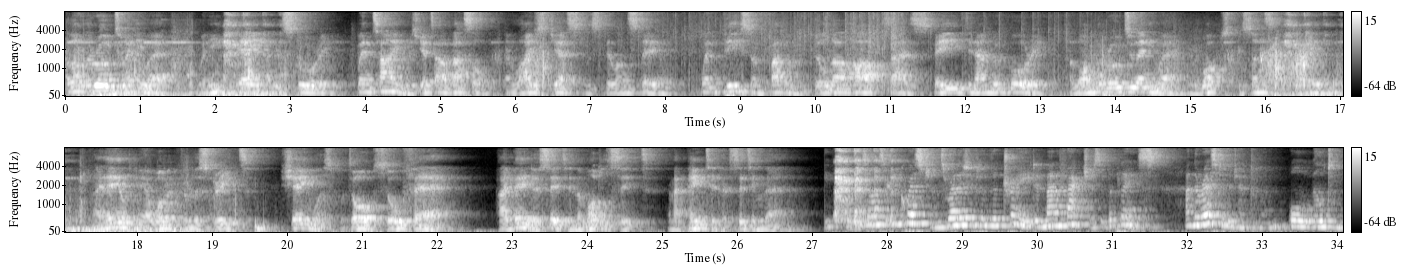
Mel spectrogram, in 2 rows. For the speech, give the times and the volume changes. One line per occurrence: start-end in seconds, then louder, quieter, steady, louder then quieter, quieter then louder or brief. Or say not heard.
0.0-34.0 steady.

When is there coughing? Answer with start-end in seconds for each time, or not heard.
2.0-3.0, 16.2-17.1, 27.2-28.1.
